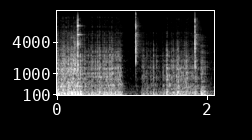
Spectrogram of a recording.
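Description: Two Beyblade spinning tops whirring and rattling on a plastic stadium floor, with three sharp clicks as they knock together. The rattle drops off suddenly just before a second in.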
